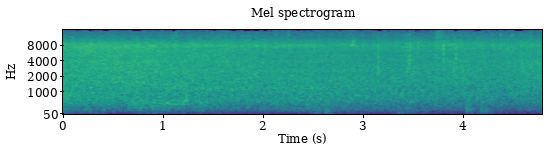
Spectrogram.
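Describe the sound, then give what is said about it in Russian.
A steady, continuous roar of ocean surf at Pleasure Point, a dense hiss of breaking waves with no distinct pauses between them and no voices. “Перед? Да, к океану.”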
